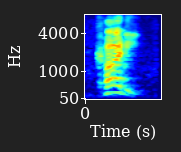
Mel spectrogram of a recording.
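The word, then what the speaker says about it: Cudi: Cuddy like muddy.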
